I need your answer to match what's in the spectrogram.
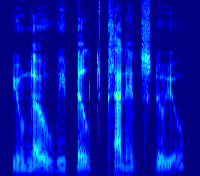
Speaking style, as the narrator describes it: asked solemnly

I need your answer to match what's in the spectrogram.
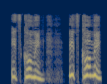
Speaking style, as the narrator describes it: Isabel's mother cried out

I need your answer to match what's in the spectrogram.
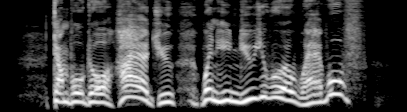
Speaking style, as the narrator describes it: Ron gasped

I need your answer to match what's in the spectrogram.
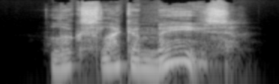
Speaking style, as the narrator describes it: Thomas whispered, almost laughing to himself, as if things couldn't have gotten any stranger

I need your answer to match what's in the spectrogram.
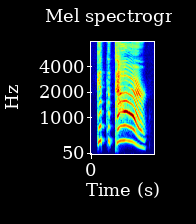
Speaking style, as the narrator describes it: Jim hollered

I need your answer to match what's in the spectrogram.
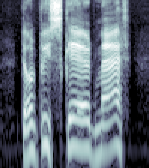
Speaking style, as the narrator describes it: he cried exultantly

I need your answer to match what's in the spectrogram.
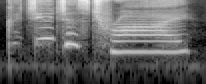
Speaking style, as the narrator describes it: she pleaded

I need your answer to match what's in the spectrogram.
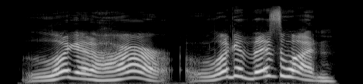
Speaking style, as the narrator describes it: he hollers

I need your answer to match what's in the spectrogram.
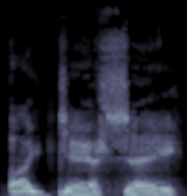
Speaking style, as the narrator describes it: grumbled Bomber

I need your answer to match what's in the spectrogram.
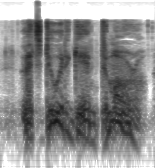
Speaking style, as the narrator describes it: whispered

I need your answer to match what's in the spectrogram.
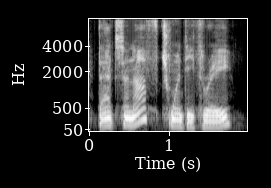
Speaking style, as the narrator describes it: a parent, exasperated, call sharply

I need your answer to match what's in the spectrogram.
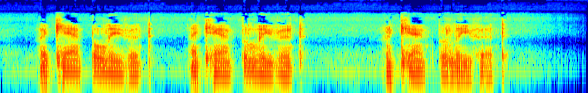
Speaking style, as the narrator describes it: she mumbled over and over

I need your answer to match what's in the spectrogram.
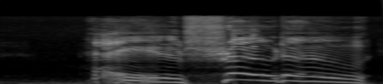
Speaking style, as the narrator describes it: he cried

